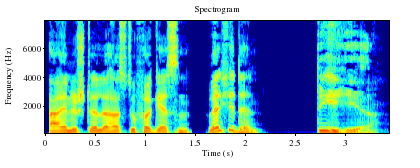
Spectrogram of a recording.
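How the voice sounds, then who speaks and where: A man's voice: mid-range voice, huge pitch swings, unhurried, slightly rough, dry recording, studio quality, voice pushed up, exaggerated voice. Marlin, a man doing a fretful father clownfish. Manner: worried, fretful. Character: anxious father clownfish, fussy and overprotective. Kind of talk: storybook reading.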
